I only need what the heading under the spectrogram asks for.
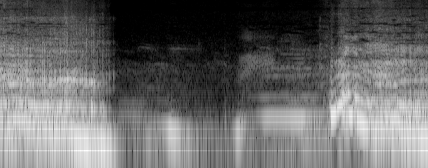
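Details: Resting lion roaring: a heavy, deep roar for about a second, then quieter low moans and grunts, then another loud, rough roar bursts in near the end.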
